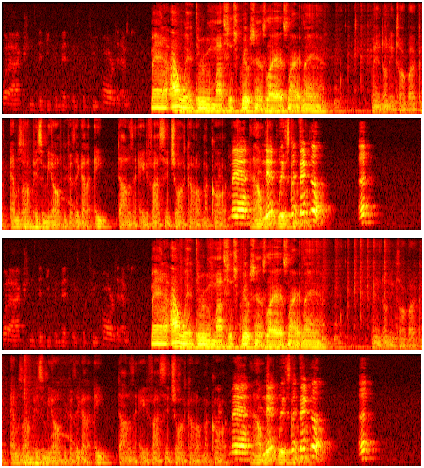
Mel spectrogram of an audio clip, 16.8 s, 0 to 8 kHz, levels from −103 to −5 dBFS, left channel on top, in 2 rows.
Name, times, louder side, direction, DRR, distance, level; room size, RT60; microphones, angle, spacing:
voice 1, 3.0-6.4 12.7-12.8, equal, 5° right, 1.0 m, -28 dB
sound 1, 3.4-10.3, equal, 55° right, 3.3 m, -39 dB
voice 2, 7.4-10.4 10.7-12.9 13.3-14.6, left 3 dB, 85° left, 1.9 m, -38 dB
voice 3, 12.9-14.8 15.5-15.6, left 3 dB, 60° left, 3.4 m, -26 dB
16.5 x 6.4 x 9.7 m
head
